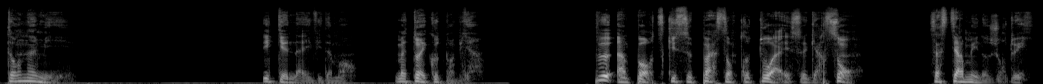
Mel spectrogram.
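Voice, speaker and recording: A man's voice: on the low side, very animated, a little slow, pauses often, fairly bright tone, husky, no echo, clean studio sound, exaggerated voice. An actor playing a stern, menacing middle-aged father, domineering and confrontational, in a dubbed melodrama. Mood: stern, commanding.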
